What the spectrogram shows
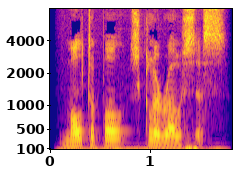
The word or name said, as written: multiple sclerosis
